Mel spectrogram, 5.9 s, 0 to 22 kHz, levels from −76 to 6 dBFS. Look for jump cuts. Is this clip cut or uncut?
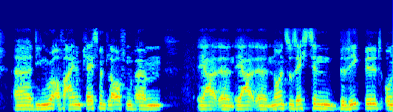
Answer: cut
